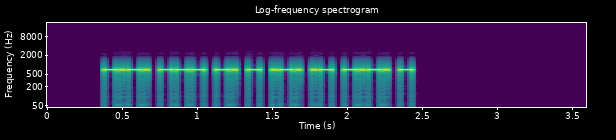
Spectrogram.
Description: Morse code, heard as a keyed tone, about 44 wpm, 700 Hz. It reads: CONTRACT
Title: Top 1251-1500 Words 45wpm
